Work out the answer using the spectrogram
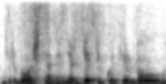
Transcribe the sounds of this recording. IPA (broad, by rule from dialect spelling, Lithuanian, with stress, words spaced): ˈdʲiːrbɐʊ ɐʃ ˈtʲɛn ɛnʲɛrʲˈɡʲæːtʲɪkʊ ˈdʲɪrbɐʊ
